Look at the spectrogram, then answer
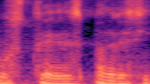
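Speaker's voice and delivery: mock frightened man tone. Retelling how a threatening man suddenly turned toward the preacher, in a mock-fearful voice. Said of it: "voltea así todo temeroso".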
